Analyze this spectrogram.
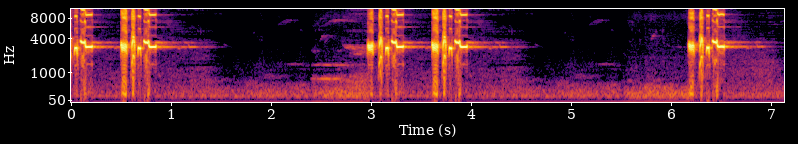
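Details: Sooty-headed bulbul song used as a lure to make other bulbuls answer: short, loud bubbly phrases of clicky notes with a bright warble, given in bursts roughly every three seconds, with quiet gaps between.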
